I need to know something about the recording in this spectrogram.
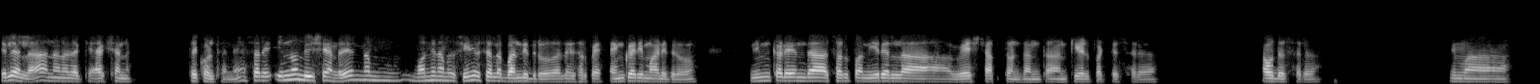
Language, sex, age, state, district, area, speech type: Kannada, male, 30-45, Karnataka, Udupi, rural, conversation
